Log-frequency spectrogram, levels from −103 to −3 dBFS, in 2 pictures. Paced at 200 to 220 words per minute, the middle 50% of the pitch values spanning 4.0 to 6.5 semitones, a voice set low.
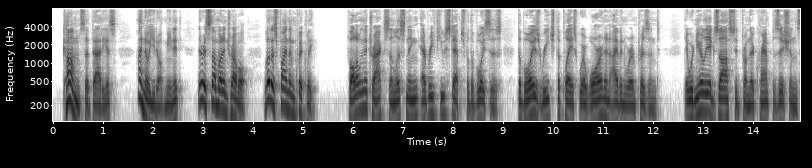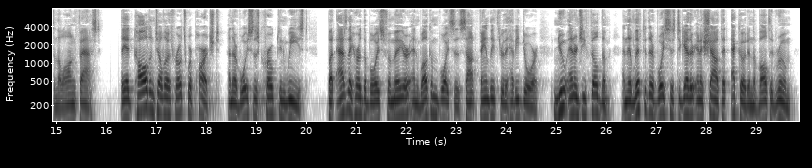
Yes: fast, 205 wpm; average, 4.5 semitones; low, 120 Hz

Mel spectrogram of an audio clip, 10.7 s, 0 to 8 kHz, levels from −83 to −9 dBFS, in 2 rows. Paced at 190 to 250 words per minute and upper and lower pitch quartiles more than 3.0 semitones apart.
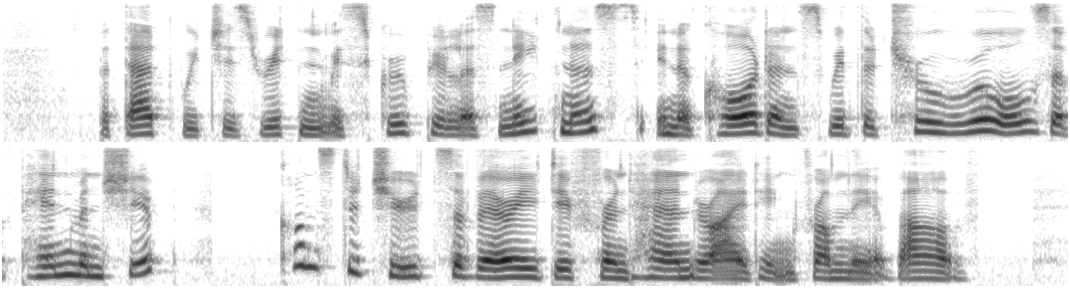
No: slow, 135 wpm; average, 3.7 semitones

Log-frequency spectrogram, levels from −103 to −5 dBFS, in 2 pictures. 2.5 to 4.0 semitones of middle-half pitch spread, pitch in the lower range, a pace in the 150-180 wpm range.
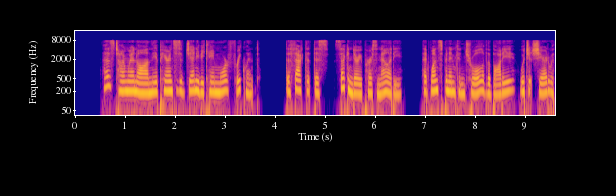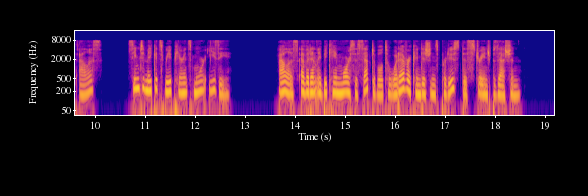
No: average, 3.4 semitones; high, 190 Hz; average, 155 wpm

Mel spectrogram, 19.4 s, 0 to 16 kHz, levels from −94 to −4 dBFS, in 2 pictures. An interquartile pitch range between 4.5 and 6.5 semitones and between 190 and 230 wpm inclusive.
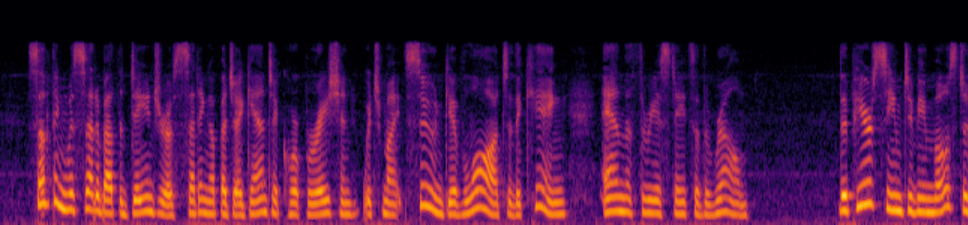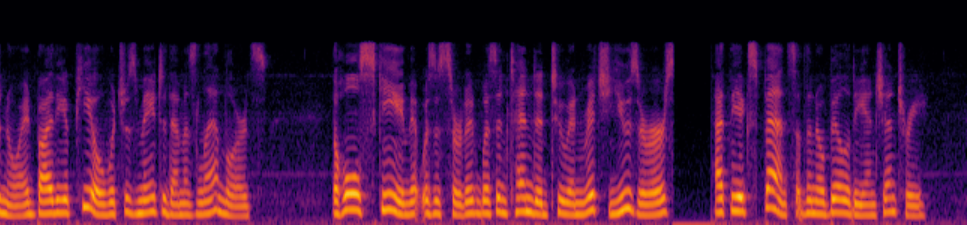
No: average, 3.7 semitones; average, 200 wpm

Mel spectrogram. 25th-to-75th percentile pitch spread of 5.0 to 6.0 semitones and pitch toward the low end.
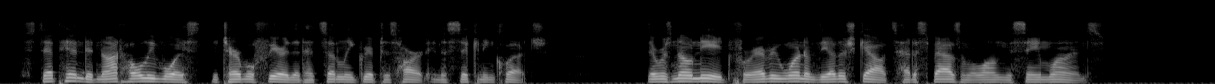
No: average, 2.7 semitones; low, 115 Hz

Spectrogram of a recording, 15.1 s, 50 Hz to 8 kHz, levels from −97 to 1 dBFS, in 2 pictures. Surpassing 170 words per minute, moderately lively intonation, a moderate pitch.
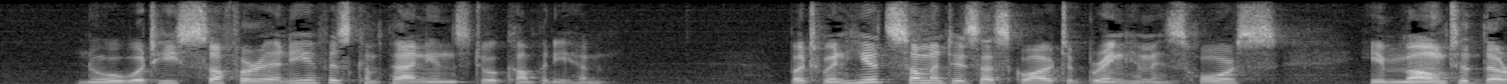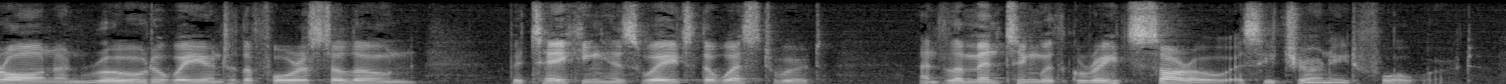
Yes: average, 200 wpm; average, 3.6 semitones; medium, 155 Hz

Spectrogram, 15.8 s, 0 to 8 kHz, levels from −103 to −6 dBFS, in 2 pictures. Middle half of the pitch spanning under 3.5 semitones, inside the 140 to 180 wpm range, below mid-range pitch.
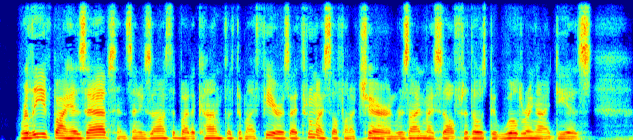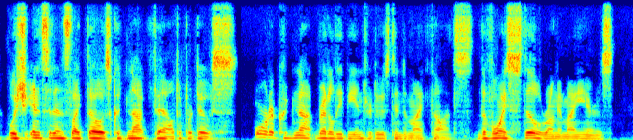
No: average, 2.8 semitones; average, 195 wpm; low, 120 Hz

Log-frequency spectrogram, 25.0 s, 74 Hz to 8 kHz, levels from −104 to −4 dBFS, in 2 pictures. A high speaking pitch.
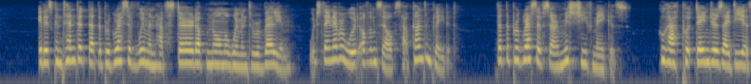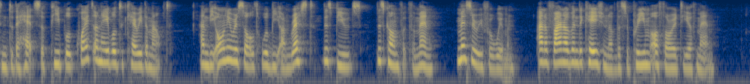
Yes: high, 230 Hz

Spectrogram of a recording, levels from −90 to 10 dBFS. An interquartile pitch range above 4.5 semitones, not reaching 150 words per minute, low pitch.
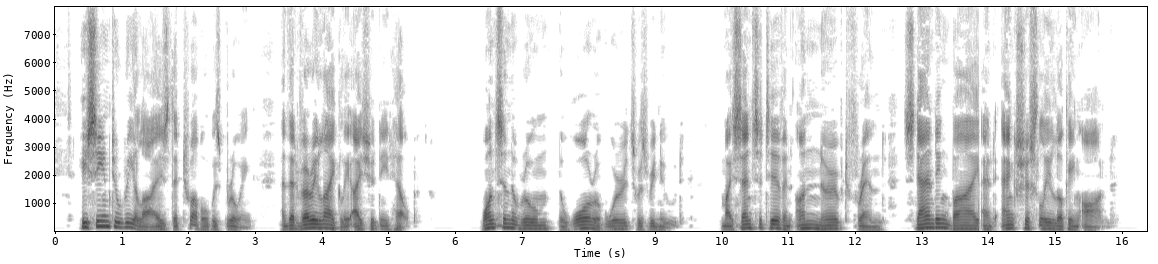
Yes: average, 5.0 semitones; slow, 135 wpm; low, 105 Hz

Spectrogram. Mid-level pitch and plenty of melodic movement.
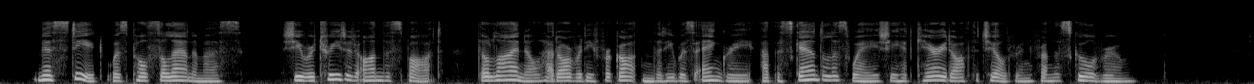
No: medium, 165 Hz; average, 4.2 semitones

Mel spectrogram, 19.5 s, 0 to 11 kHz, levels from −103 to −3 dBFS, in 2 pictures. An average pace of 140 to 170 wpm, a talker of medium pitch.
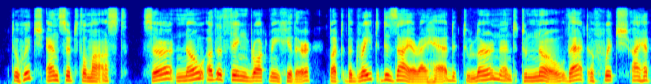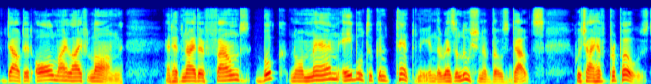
Yes: average, 165 wpm; medium, 150 Hz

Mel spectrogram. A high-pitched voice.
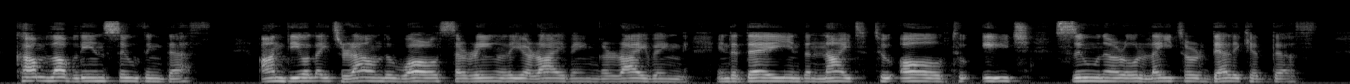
No: medium, 145 Hz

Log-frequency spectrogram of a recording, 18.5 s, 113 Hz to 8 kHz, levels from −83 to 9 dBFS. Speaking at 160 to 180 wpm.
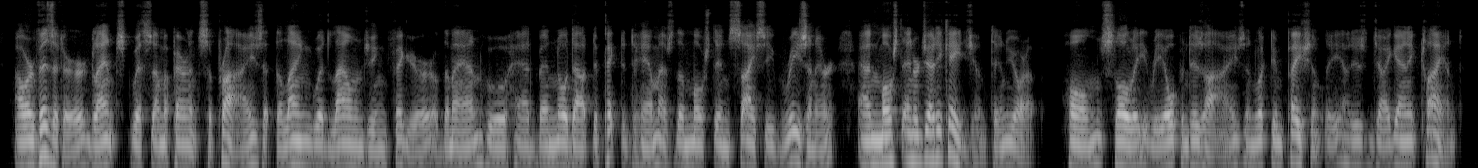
No: average, 150 wpm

